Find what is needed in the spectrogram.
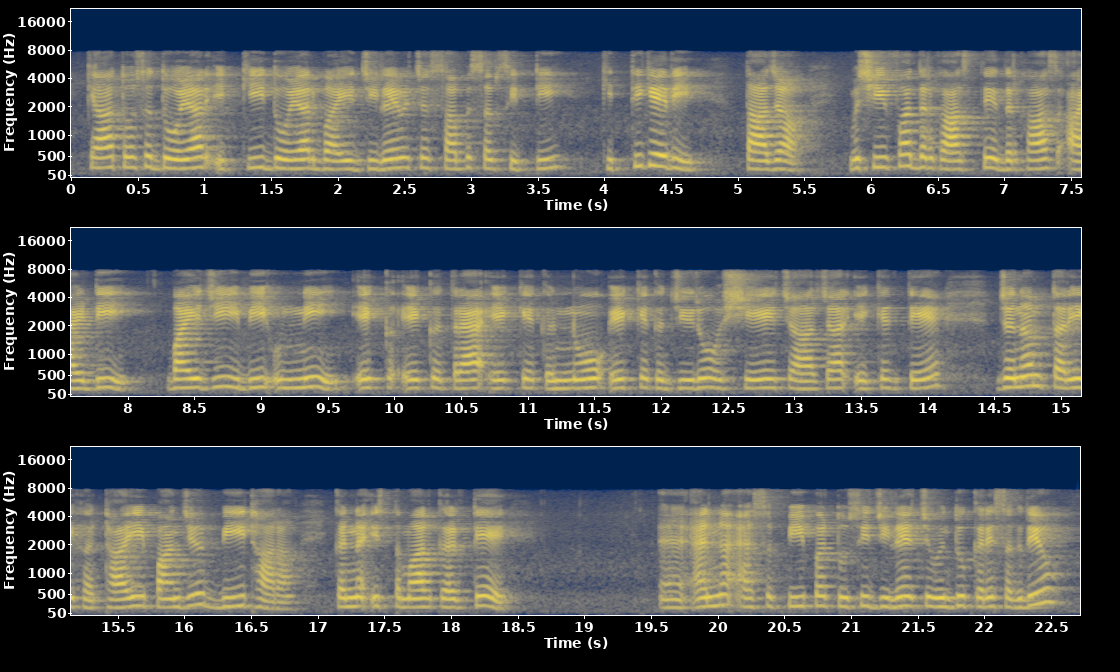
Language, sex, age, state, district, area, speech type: Dogri, female, 30-45, Jammu and Kashmir, Reasi, rural, read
